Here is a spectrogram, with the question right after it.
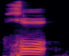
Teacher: kho itu ketika fathah nggak dibaca dengan vokal A, tapi terdengar condong cenderung seperti vokal O. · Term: tafkhim, tebal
